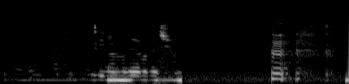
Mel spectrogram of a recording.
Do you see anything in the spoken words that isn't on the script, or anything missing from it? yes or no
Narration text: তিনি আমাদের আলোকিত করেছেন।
yes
